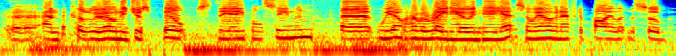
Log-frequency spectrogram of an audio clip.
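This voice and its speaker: A woman's voice: fairly high pitch, level tone, a little fast, fairly bright tone. Chatty woman with a crackly voice. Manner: rambling, chatty, self-correcting. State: voice a little crackly. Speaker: streamer. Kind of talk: casual live gameplay commentary. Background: game music.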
